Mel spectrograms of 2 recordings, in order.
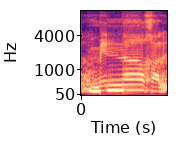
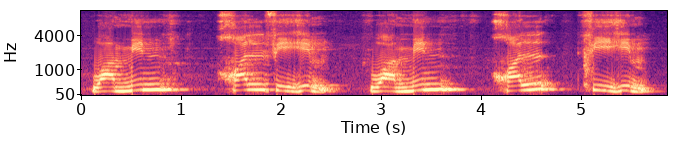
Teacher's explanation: نون میں قلقلہ نہیں کرنا، وامن خل، من خل، یہ غلط ہے، مسٹیک ہے، ایسے نہیں پڑھنا.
